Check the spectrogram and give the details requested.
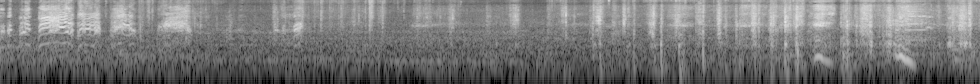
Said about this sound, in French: La poule?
